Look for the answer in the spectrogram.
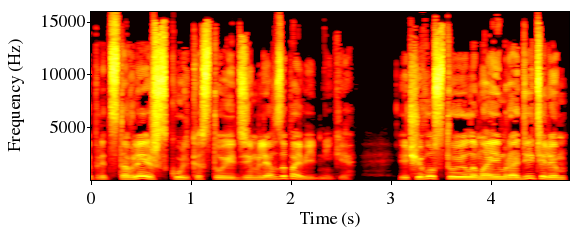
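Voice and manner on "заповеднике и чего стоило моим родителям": plain reading voice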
